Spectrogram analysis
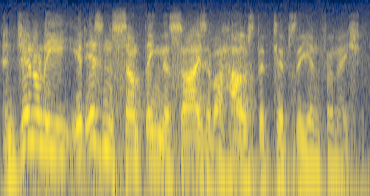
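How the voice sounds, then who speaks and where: Animated man narrating an old 1940s training film. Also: mid-range voice, fast talker, breathy edge. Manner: emphatic, declarative, instructive. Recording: dull band-limited 1940s film soundtrack, music.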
